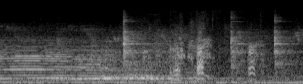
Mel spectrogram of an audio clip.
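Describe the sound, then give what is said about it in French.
A cow in a farm barn lets out a long, low, drawn-out moo, exchanging calls with the house dog, followed by a few short, sharp bursts of noise as the call fades. “Échange d'amabilité entre la chienne de la maison et les vaches.”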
